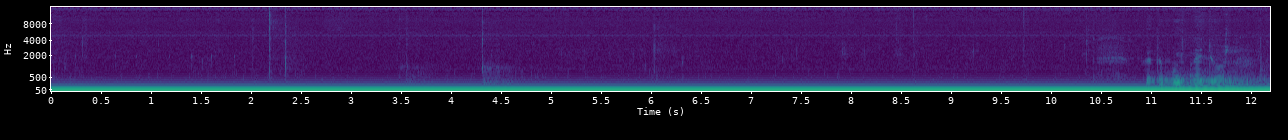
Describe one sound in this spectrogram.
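A screwdriver scrapes and clicks against metal screws.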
